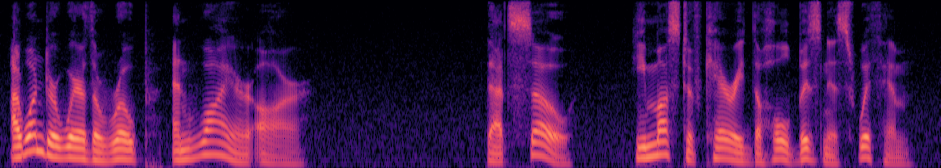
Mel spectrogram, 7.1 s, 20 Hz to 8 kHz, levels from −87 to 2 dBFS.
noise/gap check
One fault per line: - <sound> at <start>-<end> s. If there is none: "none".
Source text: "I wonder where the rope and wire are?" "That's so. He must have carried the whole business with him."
none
